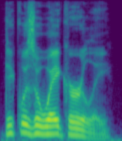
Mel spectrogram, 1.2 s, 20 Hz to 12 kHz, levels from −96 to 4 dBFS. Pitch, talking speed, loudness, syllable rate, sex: 120 Hz, 195 wpm, -16 LUFS, 6.5 syllables/s, male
